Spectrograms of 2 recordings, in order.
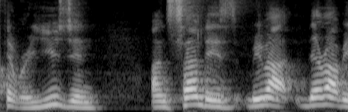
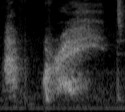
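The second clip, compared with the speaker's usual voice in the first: put-on whisper, quieter. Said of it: "why are you whispering?".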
